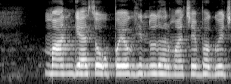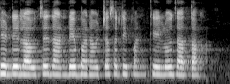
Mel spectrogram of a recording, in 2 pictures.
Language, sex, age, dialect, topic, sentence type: Marathi, female, 41-45, Southern Konkan, agriculture, statement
